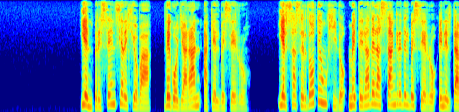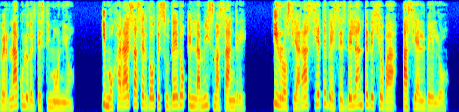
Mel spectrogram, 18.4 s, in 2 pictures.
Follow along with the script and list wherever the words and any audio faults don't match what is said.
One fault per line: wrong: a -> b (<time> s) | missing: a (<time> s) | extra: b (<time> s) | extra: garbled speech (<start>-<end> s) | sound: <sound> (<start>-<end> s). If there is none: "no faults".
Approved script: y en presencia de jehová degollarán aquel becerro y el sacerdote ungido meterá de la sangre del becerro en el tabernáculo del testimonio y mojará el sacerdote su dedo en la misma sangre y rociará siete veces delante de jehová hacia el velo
no faults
